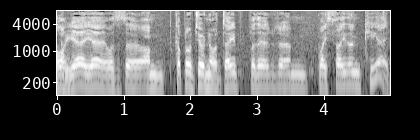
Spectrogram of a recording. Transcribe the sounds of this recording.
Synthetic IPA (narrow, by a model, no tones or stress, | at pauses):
ojɛjɛoðəamkʰəblɔdɪʊrnɔdajb̥əðɛrəːmɡ̥wajθajðənkʰiːɛd̥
